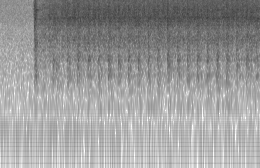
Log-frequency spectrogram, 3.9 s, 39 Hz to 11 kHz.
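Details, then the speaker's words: 1997 Eclipse GSX crank-no-start with jumper cables on a weak battery, plugs and wires swapped, fuel pump now giving pressure and return flow: starter spins the engine with an even, quick chug, sometimes fires but never catches and runs. "it cranks and sometimes like fires I know the field pumps going on cuz like if before it wasn't but now I'm actually getting feel pressure and feel out the return the fuel pumps kicking on I gotta figure this out"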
